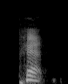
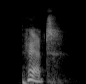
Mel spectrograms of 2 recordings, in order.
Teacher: final t aspirated and unaspirated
